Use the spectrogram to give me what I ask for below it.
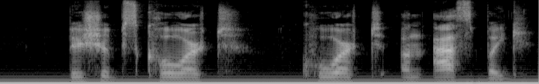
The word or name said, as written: Cúirt an Easpaig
